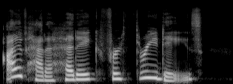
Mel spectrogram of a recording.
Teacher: Stress headache and 3 days.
